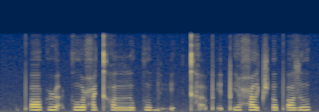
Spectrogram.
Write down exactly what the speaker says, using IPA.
pʼ ɒ k ɹ a̰ k o ħ e kʰ ɒ r o k ʊ b ḛ | kʰ a̰ pʼ ḛ pʼ e̤ ħ ʌ t͡ʃʼ ʌ pʼ ɒ z ʊ

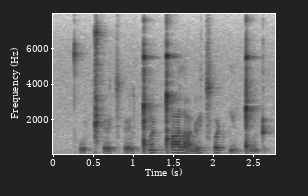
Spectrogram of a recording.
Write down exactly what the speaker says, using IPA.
kʰ u˩ ǁʰ ø˩˧ t͡sʼ ø˩˧ l ǃʼ õ˥ ʈ ǃʼ ɑ˥ l ɑ˧ ɳ y˥ t͡sʼ o˥ ʈ pʲ ũ˩ ǃ ũ˩ ʈ

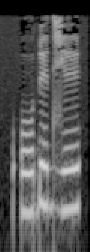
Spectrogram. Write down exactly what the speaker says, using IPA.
ʔ o ɗ e d ʑ e

